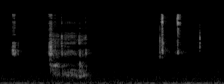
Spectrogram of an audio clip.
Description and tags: Focusing and shooting with an Fuji X100s digital mirrorless compact camera.
dslr, digital, shutter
